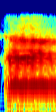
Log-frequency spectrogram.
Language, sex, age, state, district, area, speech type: Hindi, male, 30-45, Uttar Pradesh, Mau, rural, conversation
